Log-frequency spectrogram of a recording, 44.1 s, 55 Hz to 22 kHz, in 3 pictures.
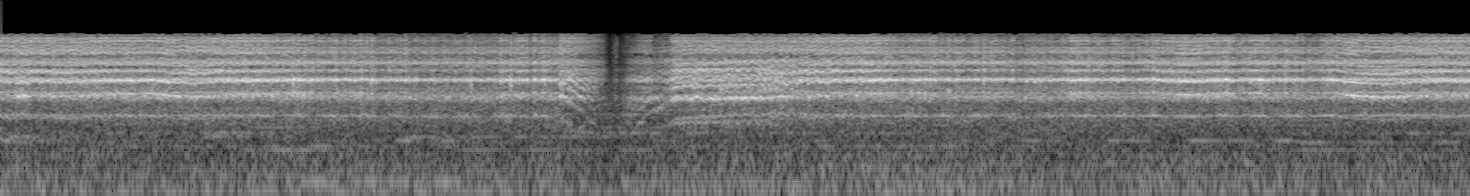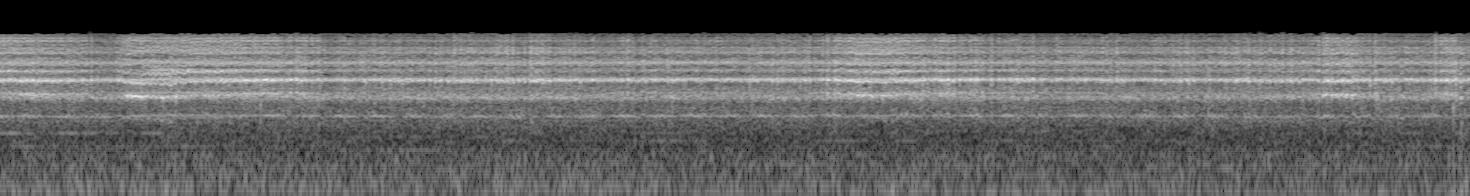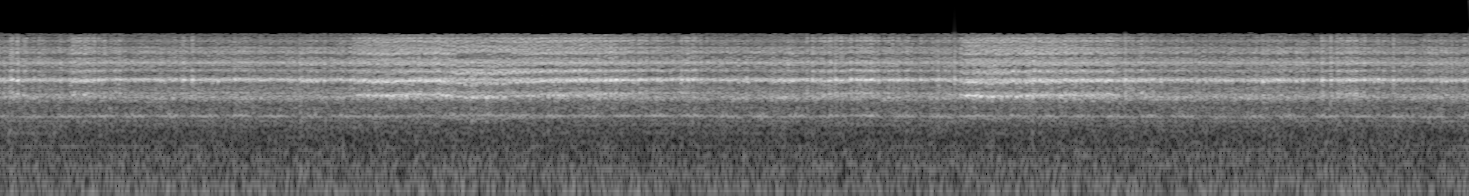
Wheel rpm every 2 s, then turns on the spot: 170, 170, 130, 110, 170, 170, 160, 170, 160, 170, 170, 170, 170, 170, 160, 170, 170, 170, 170, 160, 160, 160.
none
